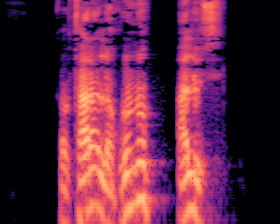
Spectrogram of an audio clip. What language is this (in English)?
Pashto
